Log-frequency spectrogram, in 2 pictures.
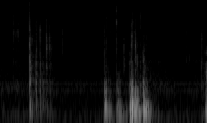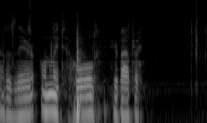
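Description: Plastic tool housing parts clack and rattle as they are pulled apart.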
